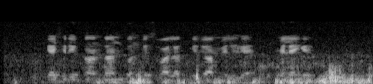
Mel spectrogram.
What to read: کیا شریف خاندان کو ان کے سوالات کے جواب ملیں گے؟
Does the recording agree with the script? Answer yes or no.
yes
